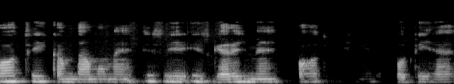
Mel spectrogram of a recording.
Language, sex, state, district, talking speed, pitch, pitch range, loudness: Hindi, male, Bihar, Jamui, 160 wpm, 125 Hz, 120-130 Hz, -23 LUFS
